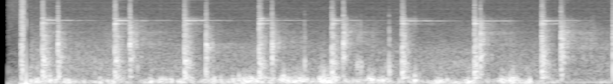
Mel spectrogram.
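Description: Hammer blows in a steady rhythm, two or three quick strikes about every half second, each with a brief metallic ring.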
